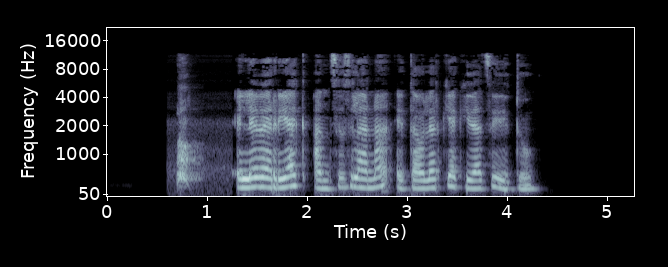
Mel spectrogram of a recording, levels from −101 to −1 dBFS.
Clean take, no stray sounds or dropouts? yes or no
no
